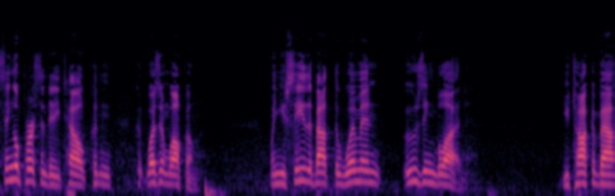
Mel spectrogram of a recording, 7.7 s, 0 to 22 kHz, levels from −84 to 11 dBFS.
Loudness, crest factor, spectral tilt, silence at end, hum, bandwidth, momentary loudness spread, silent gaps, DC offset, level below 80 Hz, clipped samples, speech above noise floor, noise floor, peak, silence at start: -30 LUFS; 22 dB; -4.5 dB/octave; 0 s; none; 13 kHz; 18 LU; none; under 0.1%; -60 dBFS; under 0.1%; 41 dB; -71 dBFS; -8 dBFS; 0 s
